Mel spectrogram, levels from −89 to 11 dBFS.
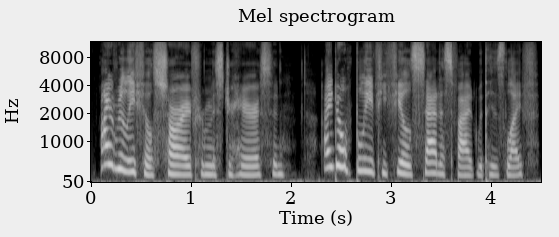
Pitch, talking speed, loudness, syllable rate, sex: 255 Hz, 215 wpm, -17 LUFS, 6.3 syllables/s, female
